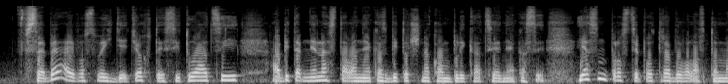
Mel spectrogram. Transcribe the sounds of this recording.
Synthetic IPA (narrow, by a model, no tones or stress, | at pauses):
fsɛbɛajʋɔsʋɔjiɣɟɛcɔxft̪ɛjsit̪uaːt͡siːa̰bit̪amɲɛnast̪alaɲɛakaːzbit̪ɔt͡ʃnaːkɔmplikaːt͡siaɲɛakasijasɔmpɾɔscɛpɔt̪ɾɛbɔʋala̰ft̪ɔm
